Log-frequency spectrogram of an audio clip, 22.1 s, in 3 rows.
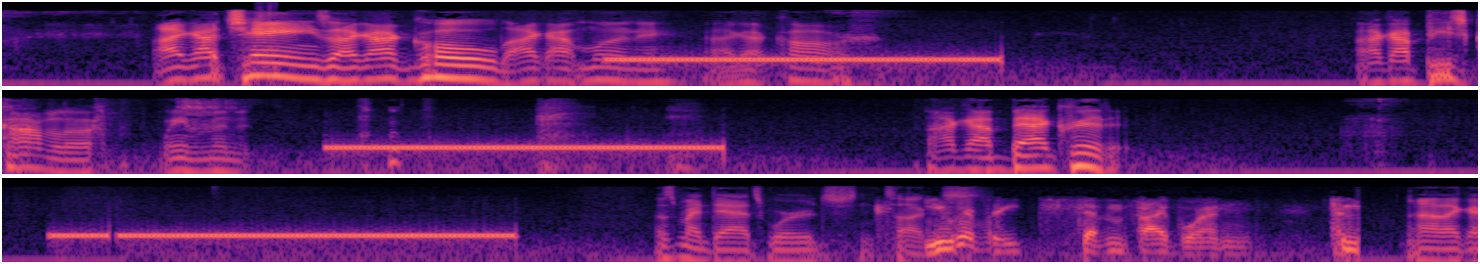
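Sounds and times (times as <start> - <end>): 
low constant hum: 0.0 - 22.1
speech: 0.8 - 4.5, 6.8 - 8.7, 12.0 - 13.1, 18.0 - 22.1
telephone ringback tones on a call line: 3.1 - 5.0, 9.0 - 11.0, 15.0 - 17.4.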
